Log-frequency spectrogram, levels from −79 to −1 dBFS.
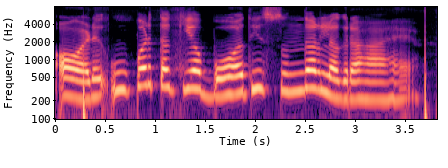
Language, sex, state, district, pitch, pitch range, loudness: Hindi, female, Bihar, West Champaran, 290 Hz, 235-320 Hz, -12 LUFS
